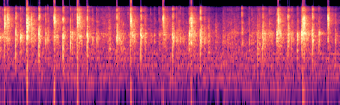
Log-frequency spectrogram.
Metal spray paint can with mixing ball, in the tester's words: shake it until you hear that little ball rattling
